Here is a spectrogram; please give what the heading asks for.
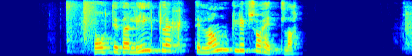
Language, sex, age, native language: Icelandic, female, 40-49, Icelandic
